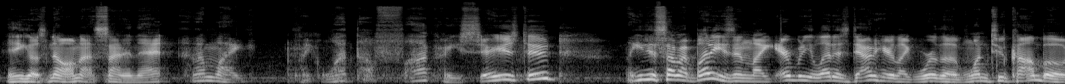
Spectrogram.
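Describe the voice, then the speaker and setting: A middle-aged man, an autograph collector and fan, tells rambling, slangy stories in a casual vlog, swearing now and then. His mid-range voice is creaky with a slightly bright quality.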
